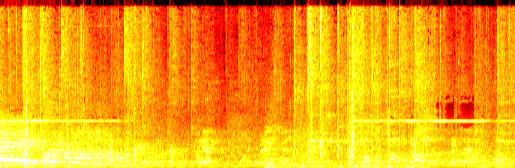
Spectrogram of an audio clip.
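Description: A loud shout, falling in pitch, right at the start, then scattered thuds of fencing footwork on the piste and short bursts of voices in a large echoing hall. A faint steady high tone sounds near the start and again toward the end.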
